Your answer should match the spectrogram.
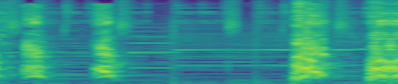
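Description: A dog in an apartment barks four times in quick, loud, close bursts, with a faint sustained tone lingering between the barks.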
